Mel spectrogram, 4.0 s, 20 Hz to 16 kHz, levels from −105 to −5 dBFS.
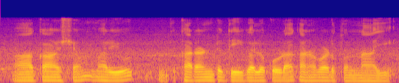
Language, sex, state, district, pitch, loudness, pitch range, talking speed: Telugu, male, Telangana, Mahabubabad, 100 Hz, -18 LUFS, 100-105 Hz, 90 wpm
